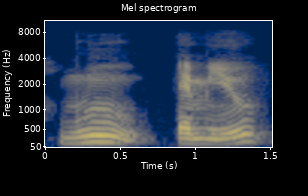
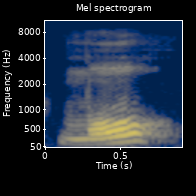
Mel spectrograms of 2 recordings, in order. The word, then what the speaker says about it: Namu: And now they've changed it to Na Mo Mo Ami Dabutsu, or both are acceptable. Although that second character in the Japanese pronunciation, you can't pronounce that second character as Mo. It's Mu, Mu.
